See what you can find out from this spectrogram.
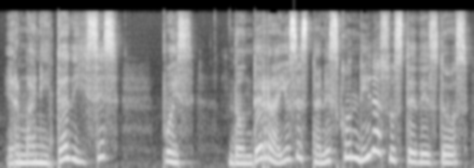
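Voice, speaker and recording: A woman playing a gruff, kindhearted man. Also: medium pitch, expressive, slow, mellow. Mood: gruff, scolding. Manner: folksy, scolding yet tender. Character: gruff but kindhearted man, exasperated rescuer of children. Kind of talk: audio story character acting.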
